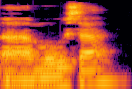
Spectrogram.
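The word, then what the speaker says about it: موسى: names, like the name Musa. Musa means Moses. And you can see again here, there's no regular alif, there's the alif maqsura. There's no different pronunciation, it's just pronounced like a normal alif.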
